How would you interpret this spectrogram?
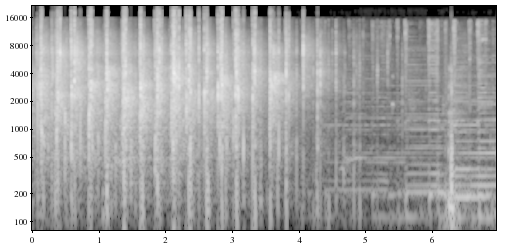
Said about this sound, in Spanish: Un aplauso para todos.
